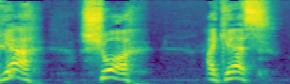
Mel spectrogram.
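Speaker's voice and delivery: halting put-on celebrity drawl. Rereading a listener's reply as if Christopher Walken said it. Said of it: "sounds like, uh, like, fucking Ch-, Chris Walken said it".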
